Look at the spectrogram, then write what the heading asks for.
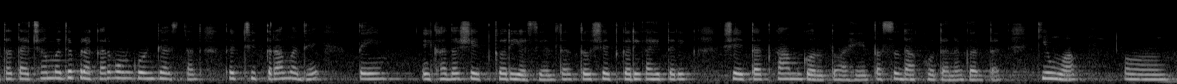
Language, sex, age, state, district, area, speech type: Marathi, female, 18-30, Maharashtra, Ratnagiri, rural, spontaneous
